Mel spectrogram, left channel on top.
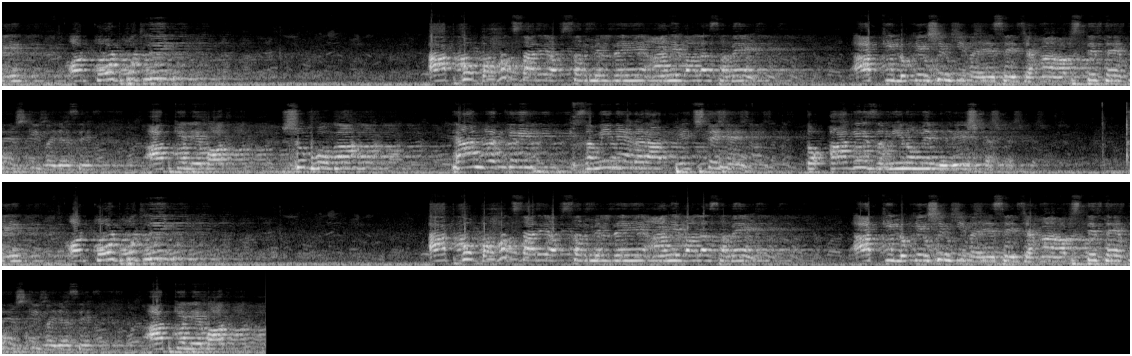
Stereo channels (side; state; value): right; drops out; at 14.0 s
